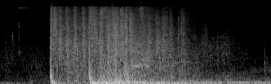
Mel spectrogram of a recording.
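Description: Gunfire in a Call of Duty match at a competitive league championship, a sudden loud burst of rapid shots after a quiet moment that then sustains as dense, heavy firing and slowly eases, with no speech.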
